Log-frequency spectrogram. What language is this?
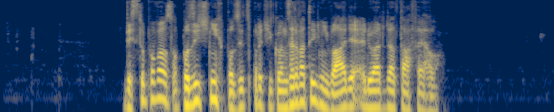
Czech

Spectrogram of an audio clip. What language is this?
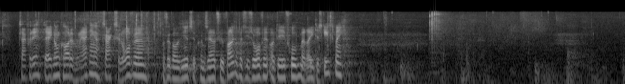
Danish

